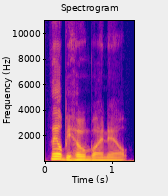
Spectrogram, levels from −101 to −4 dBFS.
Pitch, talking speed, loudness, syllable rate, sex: 130 Hz, 225 wpm, -16 LUFS, 4.6 syllables/s, male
